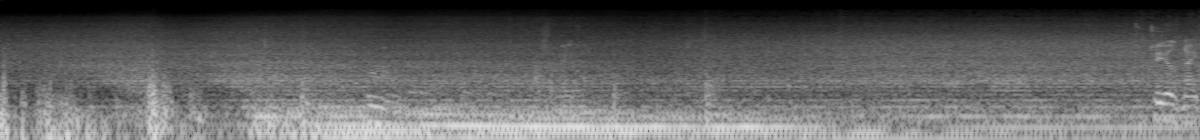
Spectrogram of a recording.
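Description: Low rumble of a passing road vehicle, swelling a few seconds in and slowly dying away, over a few soft knocks at the start.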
